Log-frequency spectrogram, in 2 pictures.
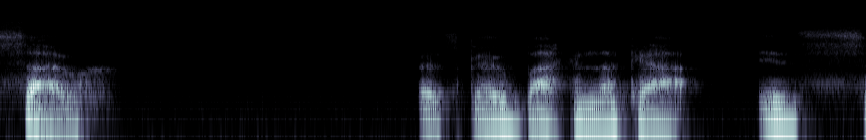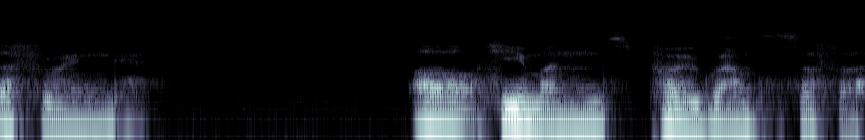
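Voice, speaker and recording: A soft-spoken, somewhat breathy man at a very slow pace, with long, frequent pauses, fairly even intonation and big swings in loudness. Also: fairly low pitch for a man. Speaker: spiritual teacher. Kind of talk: reflective monologue. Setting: at home. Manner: hesitant.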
